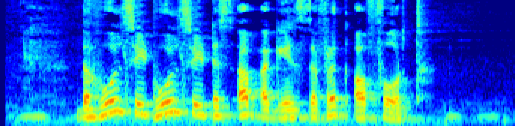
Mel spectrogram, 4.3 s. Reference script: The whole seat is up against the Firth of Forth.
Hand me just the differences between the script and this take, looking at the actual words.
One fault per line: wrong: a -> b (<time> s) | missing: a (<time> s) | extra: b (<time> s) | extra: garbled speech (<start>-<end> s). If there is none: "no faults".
extra: whole seat (1.2 s)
